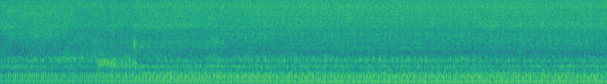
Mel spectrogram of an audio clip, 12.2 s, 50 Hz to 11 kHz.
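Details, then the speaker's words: Porsche 911 (997S) idling after replacing the serpentine belt, the bad tensioner and the bad tensioner lever; belt deflection is minimal. Steady, even idle with a smooth low hum and no chirp, slap or squeal from the belt: normal idle. "It sounds very healthy. Sounds good. I don't hear any abnormal noises."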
